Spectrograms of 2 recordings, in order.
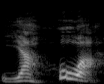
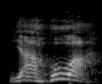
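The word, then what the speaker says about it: Yahuah: But when I'm referring to him, I want to refer to the Father by his actual name, Yahuwah. Yahuwah.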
